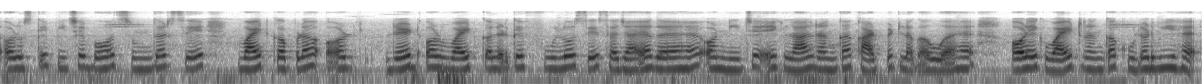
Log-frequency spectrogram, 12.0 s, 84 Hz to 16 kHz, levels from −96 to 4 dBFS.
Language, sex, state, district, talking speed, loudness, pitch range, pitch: Hindi, female, Jharkhand, Jamtara, 190 wpm, -21 LUFS, 210-235 Hz, 220 Hz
